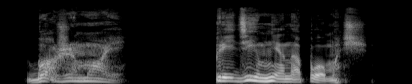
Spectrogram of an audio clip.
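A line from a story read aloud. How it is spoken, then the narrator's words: Whispering. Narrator (Russian): прошептал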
